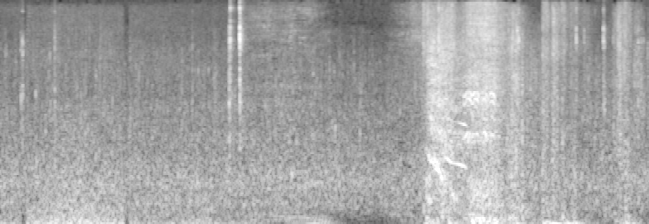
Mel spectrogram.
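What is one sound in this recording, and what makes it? A large winged creature flaps its wings in flight.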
